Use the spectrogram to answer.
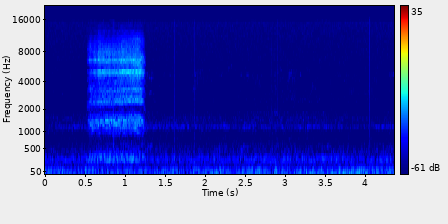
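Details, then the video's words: Courting wild barn owls, male and female, beside four nestlings in a nest box watched for research in Israel: one short, hoarse hissing shriek early on, then low hum and scattered faint clicks. "Male and female barn owl court next to their 4 nestlings"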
